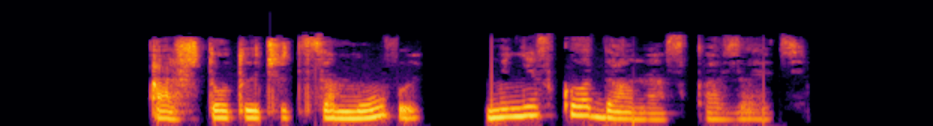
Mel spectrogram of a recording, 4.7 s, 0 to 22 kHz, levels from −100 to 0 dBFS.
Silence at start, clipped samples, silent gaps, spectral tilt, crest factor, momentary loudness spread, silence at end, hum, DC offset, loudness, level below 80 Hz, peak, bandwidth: 0.75 s; under 0.1%; 2.14-2.42 s, 3.44-3.48 s; -4.5 dB/octave; 18 dB; 15 LU; 0.65 s; none; under 0.1%; -16 LUFS; -56 dBFS; 0 dBFS; 8.2 kHz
